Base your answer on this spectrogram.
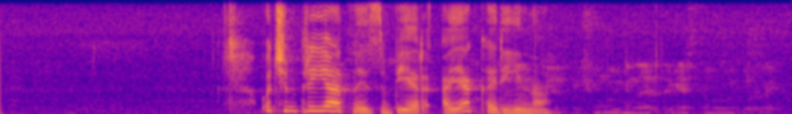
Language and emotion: Russian, positive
